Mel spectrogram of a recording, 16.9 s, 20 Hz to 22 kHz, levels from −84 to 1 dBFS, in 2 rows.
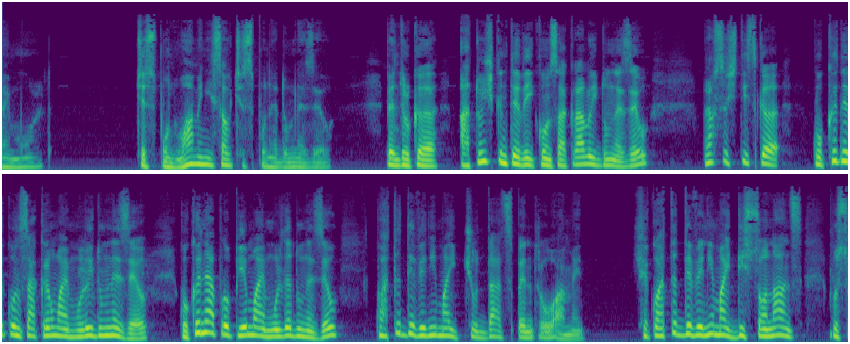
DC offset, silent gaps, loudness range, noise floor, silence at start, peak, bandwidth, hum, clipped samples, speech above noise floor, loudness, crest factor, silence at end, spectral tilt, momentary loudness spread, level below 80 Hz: under 0.1%; none; 5 LU; -60 dBFS; 0 s; 0 dBFS; 15 kHz; 50 Hz at -40 dBFS; under 0.1%; 44 dB; -16 LUFS; 14 dB; 0 s; -6.5 dB/octave; 11 LU; -56 dBFS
